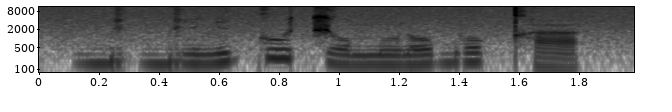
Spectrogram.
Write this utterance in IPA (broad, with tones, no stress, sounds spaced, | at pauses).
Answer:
ɡ͡b i˨ ɡ͡b i˨ l i˦ k u˦ t͡ʃ oː˨ m ũ˨ ɾ oː˦ b oː˦ kʰ a˨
